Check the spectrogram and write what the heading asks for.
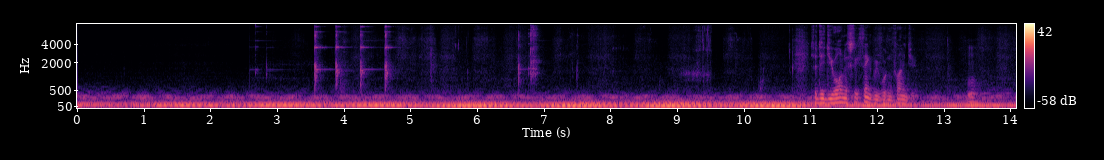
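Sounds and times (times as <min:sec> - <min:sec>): teaspoon clinking in a teacup: 0:03.6 - 0:04.8.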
